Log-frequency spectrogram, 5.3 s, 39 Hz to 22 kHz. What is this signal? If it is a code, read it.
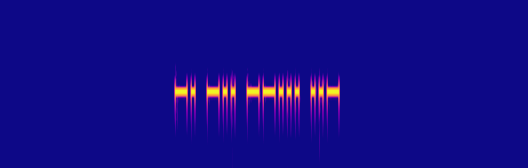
Morse code, heard as a keyed tone, about 32 wpm, 700 Hz. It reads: ND7U
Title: USA Call Signs - 4 Characters - Repeated 3x - 30wpm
